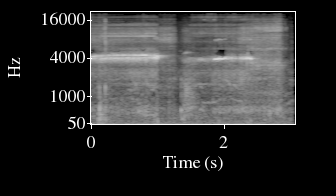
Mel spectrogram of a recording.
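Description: An attempted whistle by someone who says they cannot whistle: thin, breathy high-pitched tones in two short wavering bursts separated by a gap, with airy hiss and no talk.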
